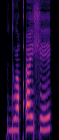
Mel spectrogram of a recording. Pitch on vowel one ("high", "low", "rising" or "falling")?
low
